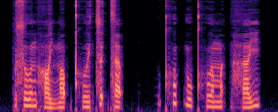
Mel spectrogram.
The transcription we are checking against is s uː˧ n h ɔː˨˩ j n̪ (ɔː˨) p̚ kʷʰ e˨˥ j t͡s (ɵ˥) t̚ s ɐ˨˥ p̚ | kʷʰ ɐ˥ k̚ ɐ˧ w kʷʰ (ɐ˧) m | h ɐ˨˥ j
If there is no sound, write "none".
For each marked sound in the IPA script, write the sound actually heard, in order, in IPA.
ɔː˨, ɵ˥, ɐ˧

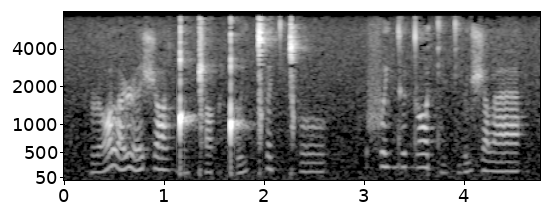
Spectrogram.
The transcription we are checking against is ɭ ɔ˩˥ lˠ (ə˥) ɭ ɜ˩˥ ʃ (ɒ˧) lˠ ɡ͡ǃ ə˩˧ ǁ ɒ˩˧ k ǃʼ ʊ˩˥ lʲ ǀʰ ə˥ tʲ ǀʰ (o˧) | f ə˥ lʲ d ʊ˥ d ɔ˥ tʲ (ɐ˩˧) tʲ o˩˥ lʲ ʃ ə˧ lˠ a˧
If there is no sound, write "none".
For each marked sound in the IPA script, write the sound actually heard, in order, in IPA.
ə˩˥, ɒ˧, o˧, a˩˧

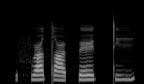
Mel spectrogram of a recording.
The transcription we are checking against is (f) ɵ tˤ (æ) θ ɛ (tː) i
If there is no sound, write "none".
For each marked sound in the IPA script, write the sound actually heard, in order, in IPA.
f, a, tː

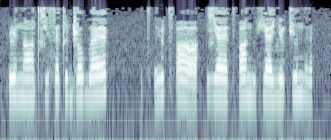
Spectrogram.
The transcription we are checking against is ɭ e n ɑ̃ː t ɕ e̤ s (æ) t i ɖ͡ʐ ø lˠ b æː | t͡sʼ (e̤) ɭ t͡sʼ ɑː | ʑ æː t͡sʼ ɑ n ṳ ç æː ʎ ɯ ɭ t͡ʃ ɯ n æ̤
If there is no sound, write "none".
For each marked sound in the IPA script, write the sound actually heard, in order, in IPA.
æ, e̤

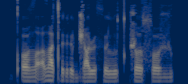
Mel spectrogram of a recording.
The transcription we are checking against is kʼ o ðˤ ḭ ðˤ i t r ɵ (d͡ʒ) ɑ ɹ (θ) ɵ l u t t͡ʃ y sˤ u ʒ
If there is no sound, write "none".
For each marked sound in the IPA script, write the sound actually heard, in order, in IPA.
d͡ʒ, θ

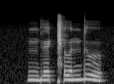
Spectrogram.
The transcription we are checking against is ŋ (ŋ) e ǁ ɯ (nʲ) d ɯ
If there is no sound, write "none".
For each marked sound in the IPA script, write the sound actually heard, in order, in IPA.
ɡ, n

